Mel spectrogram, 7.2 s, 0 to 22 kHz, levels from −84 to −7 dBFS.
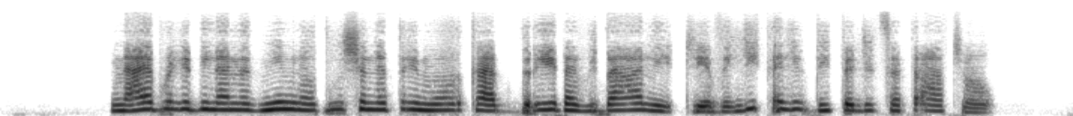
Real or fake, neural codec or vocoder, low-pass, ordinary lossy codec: fake; codec, 44.1 kHz, 0.9 kbps, DAC; 14.4 kHz; none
